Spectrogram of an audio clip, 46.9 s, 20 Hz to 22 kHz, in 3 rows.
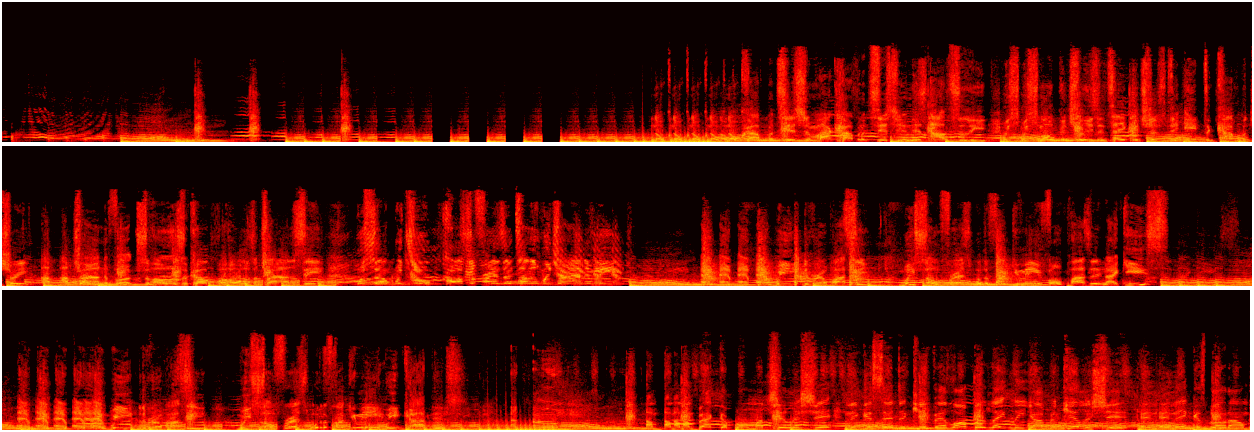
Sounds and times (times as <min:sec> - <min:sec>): Music: 0:00.0 - 0:29.0, 0:30.1 - 0:46.8.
